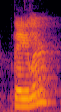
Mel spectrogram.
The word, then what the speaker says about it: Baylor: It's Taylor, but B instead of a T. – Baylor? – Rudy Baylor? – I would imagine so. – Rudy Baylor, a young attorney with no clients, goes to work for a seedy ambulance chaser.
